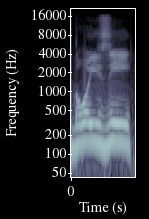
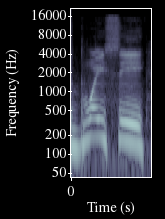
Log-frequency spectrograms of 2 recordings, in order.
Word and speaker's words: Boise: it okay so the californians are calling it boise but it's boise and there's a lot of amazing opportunity here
